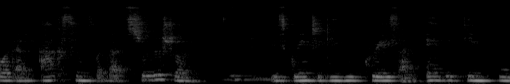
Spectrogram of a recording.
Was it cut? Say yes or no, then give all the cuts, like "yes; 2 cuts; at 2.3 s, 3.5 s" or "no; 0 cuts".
yes; 1 cut; at 2.4 s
